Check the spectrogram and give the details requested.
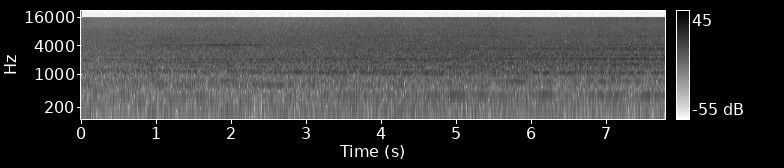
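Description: Italo AGV 575 high-speed electric train running slowly past along the platform: a steady rumble of wheels on rail with a steady whine of several tones over it, growing slightly louder.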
